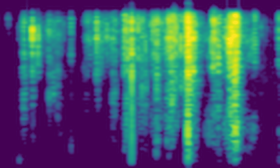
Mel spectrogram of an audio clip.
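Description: Hockey trading cards handled in the hands: a rapid run of crinkling rustles and small clicks as the cards are slid and shuffled.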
